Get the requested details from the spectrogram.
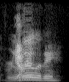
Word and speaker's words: virility: virility how do you say that word Vir- yeah you got virility. it yeah virility.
